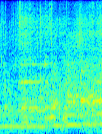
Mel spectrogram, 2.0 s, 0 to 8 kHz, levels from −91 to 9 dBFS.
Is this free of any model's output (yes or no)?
no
